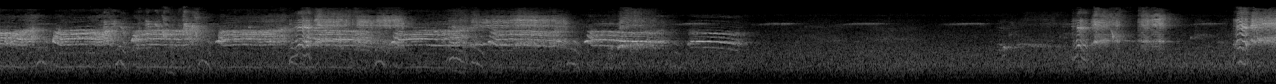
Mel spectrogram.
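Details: Young Tonga flying foxes squabble in their colony at evening, heard close: harsh harmonic shrieks in rapid bouts for seven seconds, then a lull with thin high whistles before renewed shrill outbursts; slight wind in the tree.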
